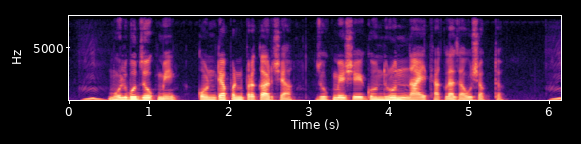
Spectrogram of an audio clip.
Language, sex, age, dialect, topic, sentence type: Marathi, male, <18, Southern Konkan, banking, statement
